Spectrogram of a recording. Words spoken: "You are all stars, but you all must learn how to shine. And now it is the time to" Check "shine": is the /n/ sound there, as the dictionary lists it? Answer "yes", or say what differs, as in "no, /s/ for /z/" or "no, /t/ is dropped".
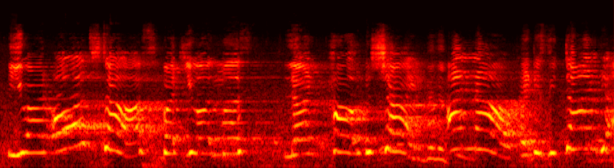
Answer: no, /n/ is dropped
